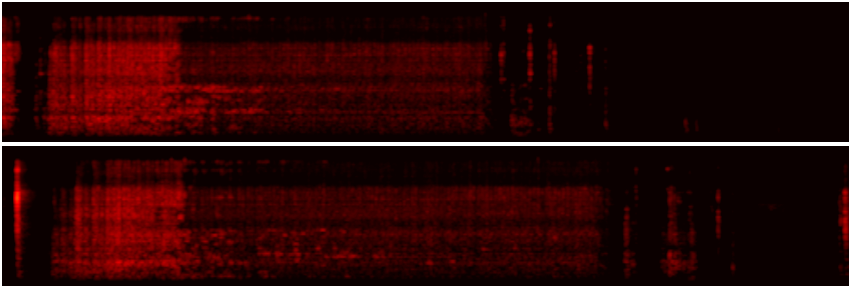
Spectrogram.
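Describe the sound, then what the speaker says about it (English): A sewing machine stitches fabric along diagonal lines in two long, steady runs, each several seconds, separated by quiet gaps with a few faint clicks and handling noises. "Organize my fabrics very well and start sewing."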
